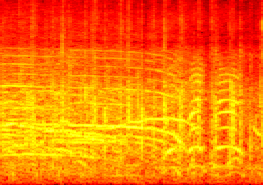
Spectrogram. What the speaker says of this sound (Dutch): Dames en heren, een warm applaus voor Sven van Turnhout.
